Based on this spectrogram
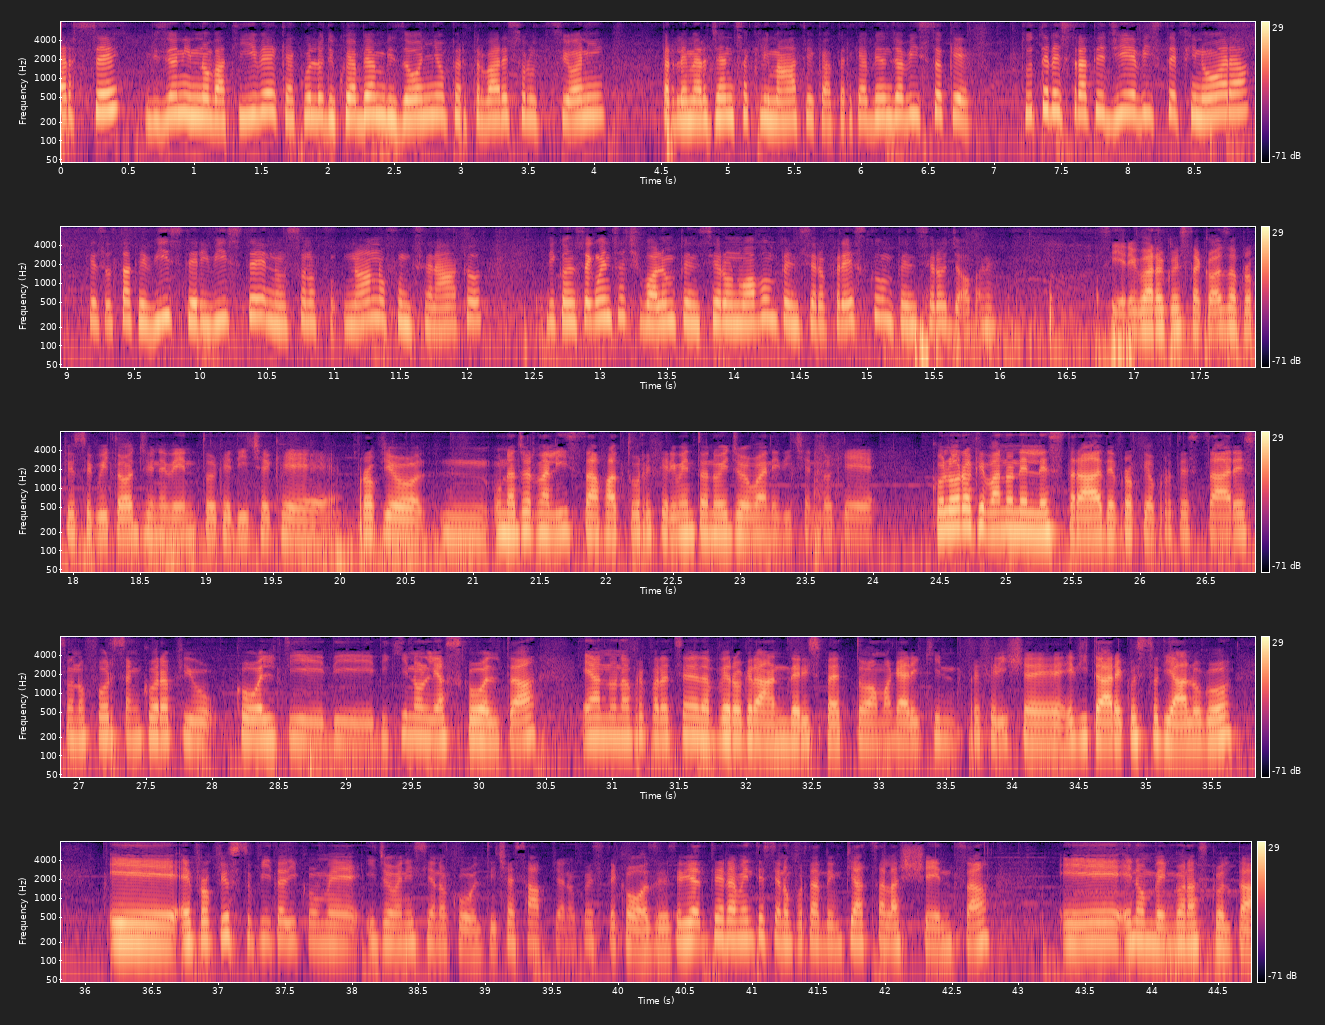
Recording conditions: outdoors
